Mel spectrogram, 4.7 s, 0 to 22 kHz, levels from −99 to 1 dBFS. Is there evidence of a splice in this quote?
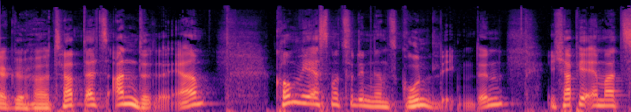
no; 0 cuts

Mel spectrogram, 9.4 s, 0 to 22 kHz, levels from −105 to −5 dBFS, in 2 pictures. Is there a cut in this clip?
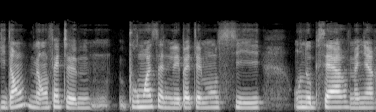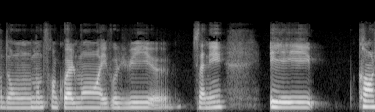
yes; 3 cuts; at 4.4 s, 5.1 s, 7.2 s

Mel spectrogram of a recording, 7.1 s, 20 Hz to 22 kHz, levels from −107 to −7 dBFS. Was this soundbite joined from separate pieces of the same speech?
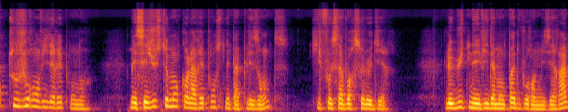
no; 0 cuts

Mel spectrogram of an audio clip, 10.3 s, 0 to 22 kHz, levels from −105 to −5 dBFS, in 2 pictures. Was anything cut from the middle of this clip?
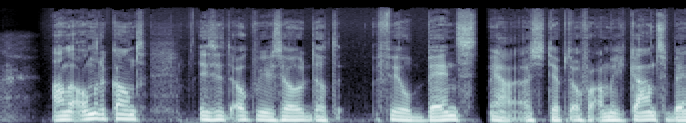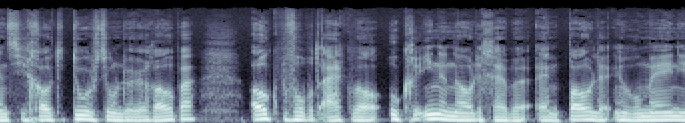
no; 0 cuts

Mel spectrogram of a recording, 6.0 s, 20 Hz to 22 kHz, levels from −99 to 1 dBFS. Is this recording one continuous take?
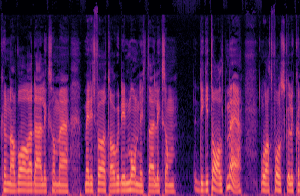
yes; 0 cuts

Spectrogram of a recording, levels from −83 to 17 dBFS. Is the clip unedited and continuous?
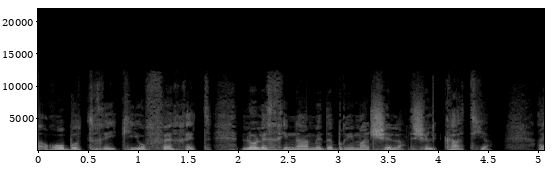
no; 3 cuts; at 2.0 s, 3.3 s, 3.7 s

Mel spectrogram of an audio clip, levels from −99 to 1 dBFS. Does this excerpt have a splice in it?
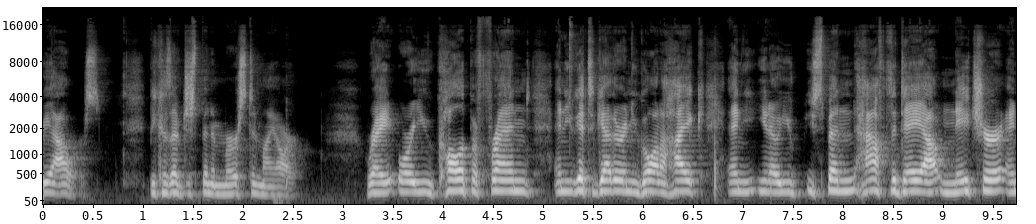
no; 0 cuts

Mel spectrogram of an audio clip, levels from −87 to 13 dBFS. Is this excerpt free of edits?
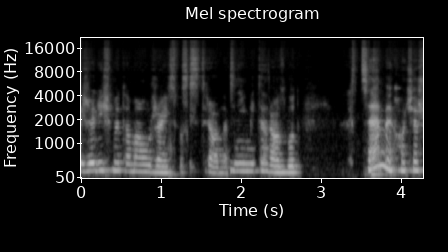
no; 3 cuts; at 1.4 s, 1.9 s, 2.3 s

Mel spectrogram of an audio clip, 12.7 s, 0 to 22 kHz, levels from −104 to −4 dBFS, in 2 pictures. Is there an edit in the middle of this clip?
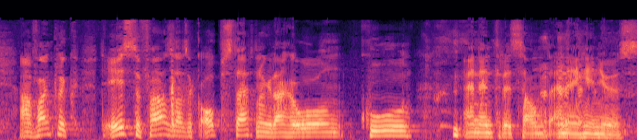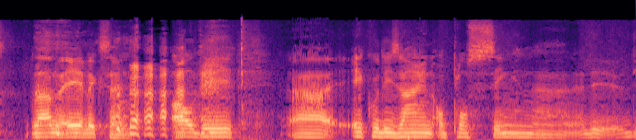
yes; 1 cut; at 2.6 s

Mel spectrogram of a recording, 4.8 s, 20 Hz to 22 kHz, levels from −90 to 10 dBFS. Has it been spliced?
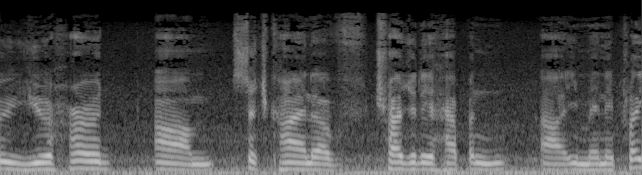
no; 0 cuts

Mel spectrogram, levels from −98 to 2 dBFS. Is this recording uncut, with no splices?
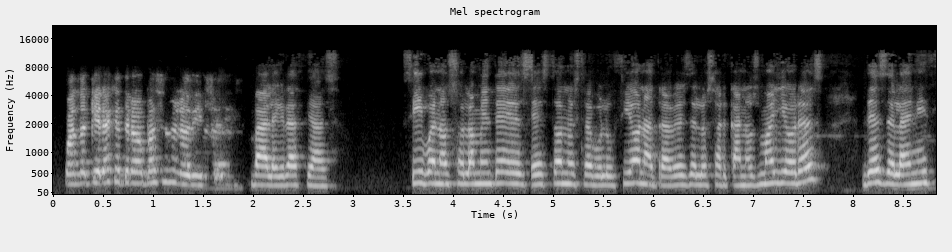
no; 2 cuts; at 1.9 s, 4.8 s

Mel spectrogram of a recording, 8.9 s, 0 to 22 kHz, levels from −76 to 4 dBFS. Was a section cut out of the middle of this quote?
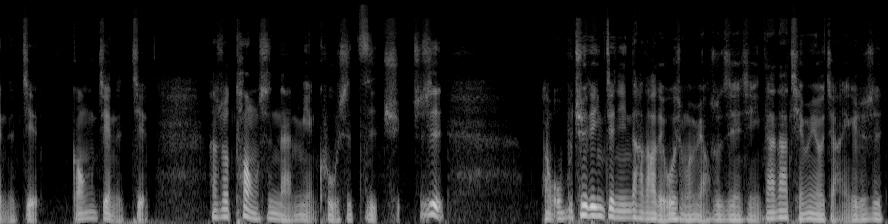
no; 0 cuts

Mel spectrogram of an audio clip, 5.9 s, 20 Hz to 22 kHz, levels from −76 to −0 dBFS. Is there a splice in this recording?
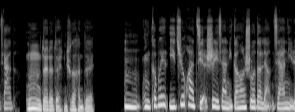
no; 0 cuts

